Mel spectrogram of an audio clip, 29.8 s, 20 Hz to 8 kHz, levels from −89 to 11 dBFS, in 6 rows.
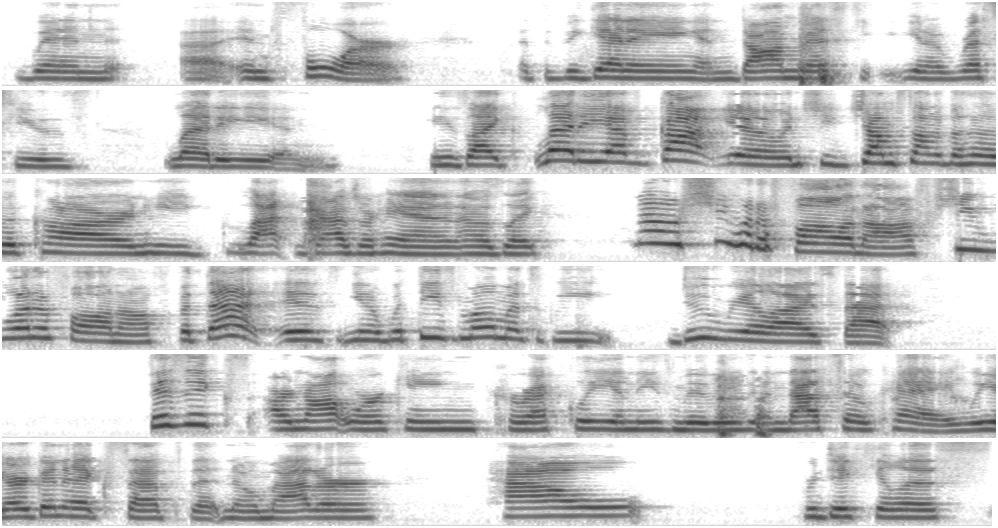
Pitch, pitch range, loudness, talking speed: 240 Hz, 220-275 Hz, -23 LUFS, 170 wpm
